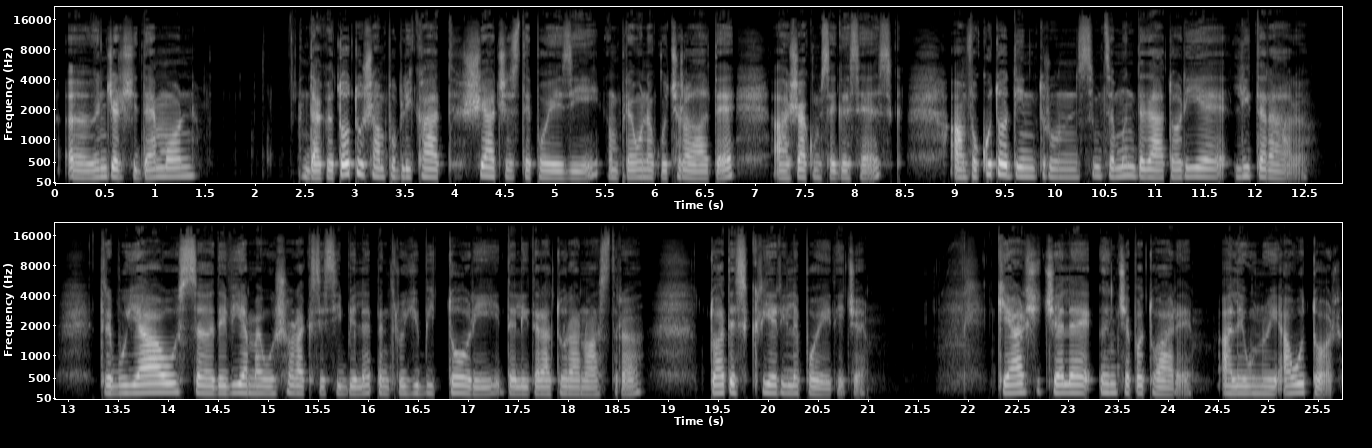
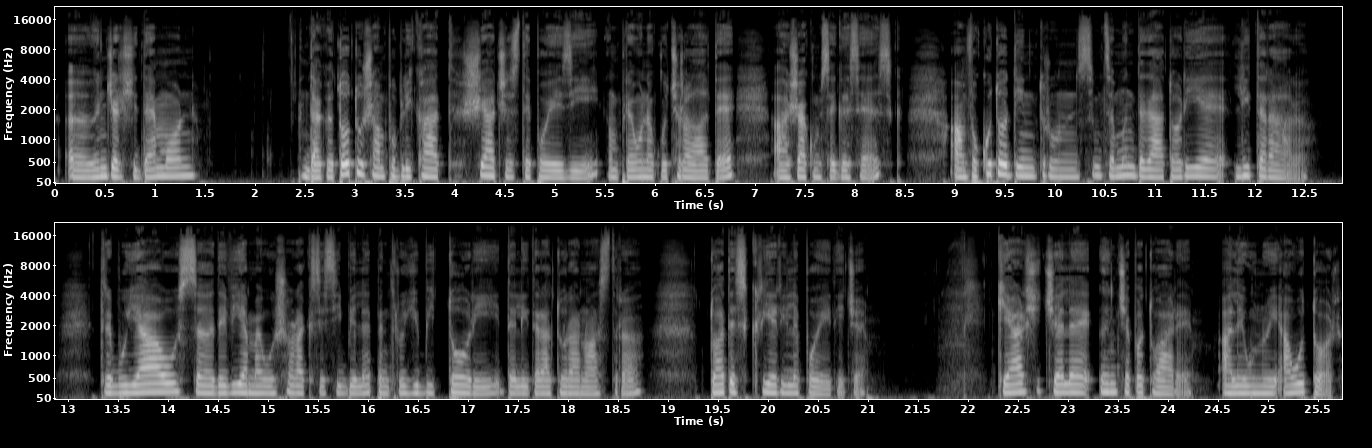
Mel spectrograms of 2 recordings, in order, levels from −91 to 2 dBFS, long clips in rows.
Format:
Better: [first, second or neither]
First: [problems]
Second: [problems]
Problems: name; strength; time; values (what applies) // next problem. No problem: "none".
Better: second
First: thin; somewhat; fading below 400 Hz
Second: none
